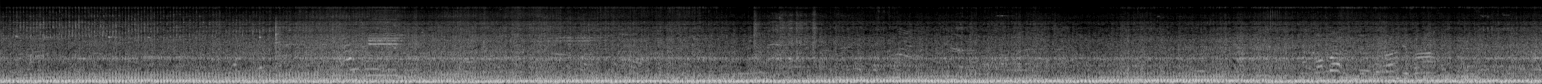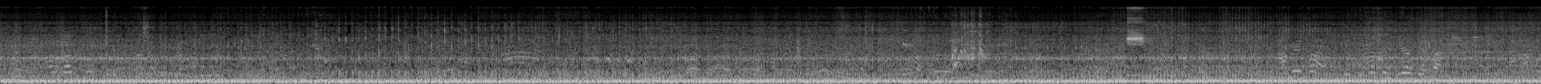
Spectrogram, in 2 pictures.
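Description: A steady low rumble, like engines or road traffic, runs throughout with indistinct voices of people talking under it.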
